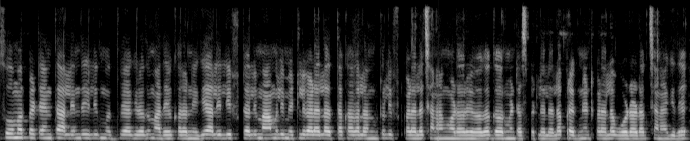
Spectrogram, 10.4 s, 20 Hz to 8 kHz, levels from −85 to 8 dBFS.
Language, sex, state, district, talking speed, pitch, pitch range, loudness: Kannada, female, Karnataka, Mysore, 180 wpm, 195 Hz, 190-205 Hz, -19 LUFS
